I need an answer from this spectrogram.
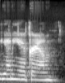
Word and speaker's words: Enneagram: Yes, we're excited to chat and get the scoop on, before I butcher the pronunciation of it, how do you say it? It's called the Enneagram. Enneagram.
